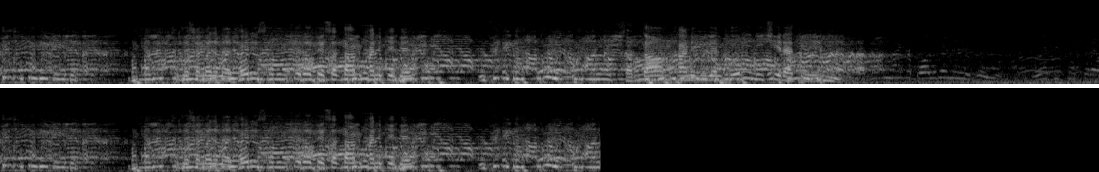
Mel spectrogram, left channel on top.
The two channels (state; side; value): drops out; right; at 6.0 s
